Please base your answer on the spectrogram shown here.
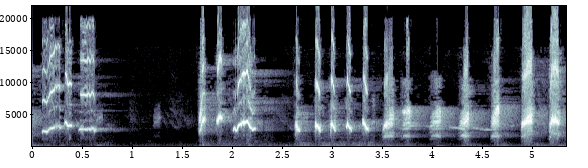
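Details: Sooty-headed bulbul master song with rich mimicked fill-in phrases, used as a lure and to train lazy-singing bulbuls: three sharp bright chirps, a pause, then a rapid run of clipped, buzzy high notes with a faint low hum.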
